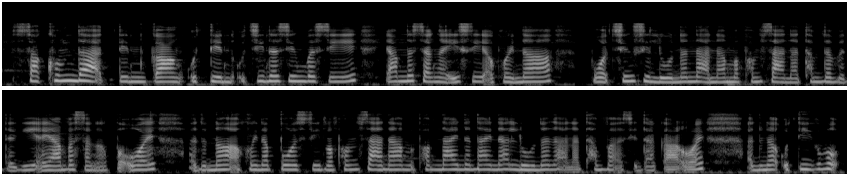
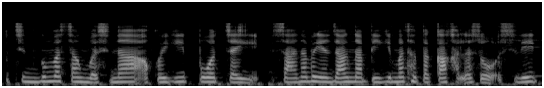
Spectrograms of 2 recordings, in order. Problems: none marked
